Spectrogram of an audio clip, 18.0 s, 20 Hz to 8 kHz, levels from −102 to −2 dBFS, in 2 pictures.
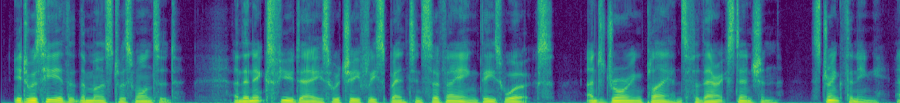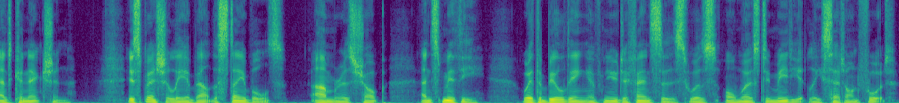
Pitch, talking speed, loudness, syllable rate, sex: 100 Hz, 160 wpm, -19 LUFS, 5.3 syllables/s, male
